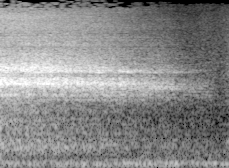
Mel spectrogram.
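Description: A single long exhale during a Pilates exercise, a close airy hiss that fades gradually over under two seconds.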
